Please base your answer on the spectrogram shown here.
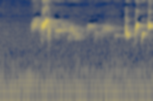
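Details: Wild-caught Ratchaburi-type red-whiskered bulbul sunning itself, its song played to teach young birds to sing along; a bright whistled phrase, then a long quiet gliding warble and a few sharp chirpy notes at the end.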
